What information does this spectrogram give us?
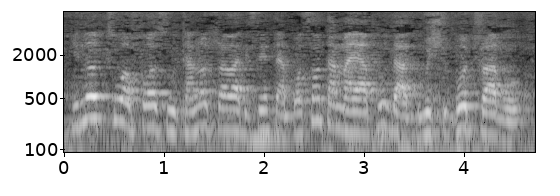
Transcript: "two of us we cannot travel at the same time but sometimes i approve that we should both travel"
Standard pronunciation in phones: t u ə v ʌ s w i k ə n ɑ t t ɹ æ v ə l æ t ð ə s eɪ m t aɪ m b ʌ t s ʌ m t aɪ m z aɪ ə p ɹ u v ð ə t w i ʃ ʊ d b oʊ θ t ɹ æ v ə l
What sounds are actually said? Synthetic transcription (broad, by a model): t u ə f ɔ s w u k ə n ɑ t t ɹ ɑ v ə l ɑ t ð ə s eɪ m t aɪ m b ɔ t s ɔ m t aɪ m aɪ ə p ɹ u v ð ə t w i ʃ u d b oʊ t ɹ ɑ v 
